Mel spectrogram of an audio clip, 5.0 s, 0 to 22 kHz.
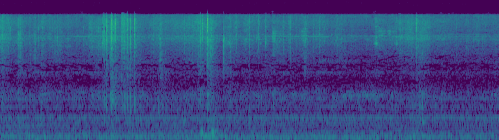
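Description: Faint handling noises: light plastic clicks and rustles as parts of an iRobot Braava Jet M6 mopping robot are fitted together by hand, over a low steady background rumble.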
